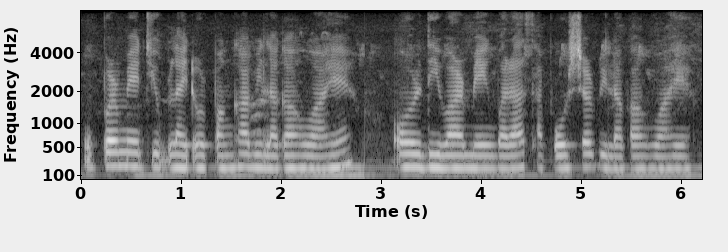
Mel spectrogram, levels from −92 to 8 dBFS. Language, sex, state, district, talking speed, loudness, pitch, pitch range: Hindi, female, Arunachal Pradesh, Lower Dibang Valley, 185 wpm, -17 LUFS, 180 Hz, 180-190 Hz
